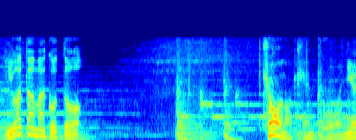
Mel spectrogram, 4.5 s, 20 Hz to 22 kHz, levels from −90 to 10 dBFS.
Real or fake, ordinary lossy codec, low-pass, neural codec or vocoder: fake; none; 7.2 kHz; codec, 16 kHz, 8 kbps, FunCodec, trained on Chinese and English, 25 frames a second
